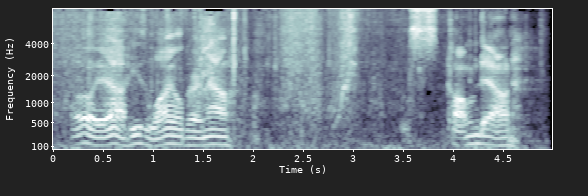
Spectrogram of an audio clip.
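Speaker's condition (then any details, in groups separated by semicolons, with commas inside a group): No condition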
